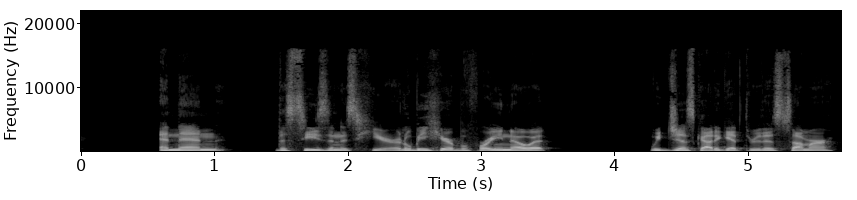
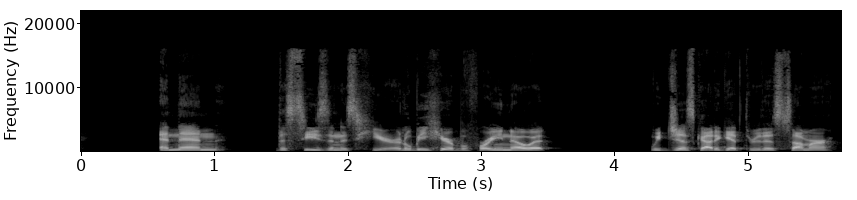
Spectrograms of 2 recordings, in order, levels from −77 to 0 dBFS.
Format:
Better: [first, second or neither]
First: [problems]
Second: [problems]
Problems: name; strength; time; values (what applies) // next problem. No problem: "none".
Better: first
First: none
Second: thin; somewhat; fading below 500 Hz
